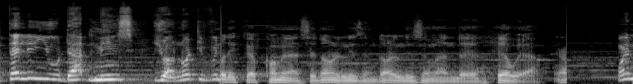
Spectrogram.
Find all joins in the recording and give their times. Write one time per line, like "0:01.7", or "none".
0:02.2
